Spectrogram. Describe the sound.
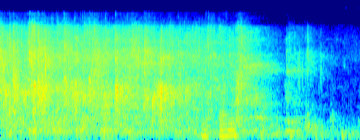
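A group claps together in a dense, steady patter, applauding two people who did really well, that gradually thins and fades, with a few voices murmuring underneath as the applause dies down.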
